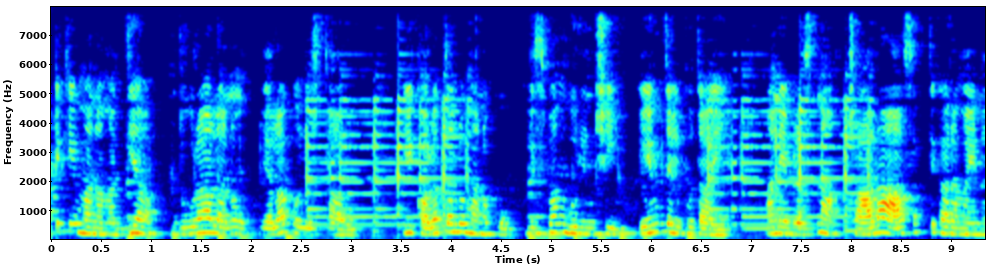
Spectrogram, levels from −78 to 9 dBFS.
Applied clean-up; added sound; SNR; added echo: classical method WPE with log-MMSE.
